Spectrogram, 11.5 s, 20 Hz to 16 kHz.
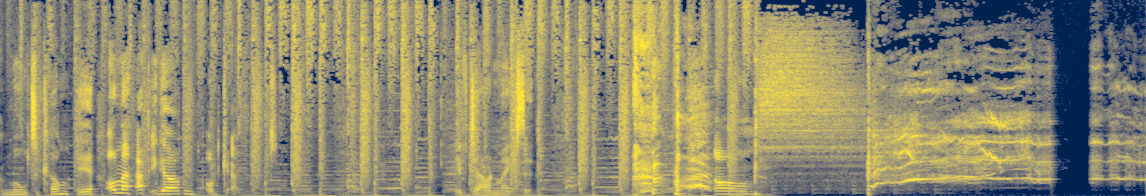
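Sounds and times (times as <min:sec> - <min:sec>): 
speech: 0:00.0 - 0:02.8, 0:04.6 - 0:05.5, 0:07.1 - 0:07.8
loud coughing mixed with laughter: 0:06.2 - 0:07.7, 0:08.6 - 0:11.4
thin high wheezing squeal: 0:08.8 - 0:11.4.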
